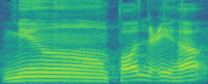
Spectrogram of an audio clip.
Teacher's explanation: فالغنة هنا تأخذ شكل وصفة حرف الإخفاء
